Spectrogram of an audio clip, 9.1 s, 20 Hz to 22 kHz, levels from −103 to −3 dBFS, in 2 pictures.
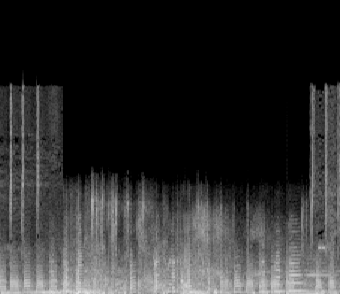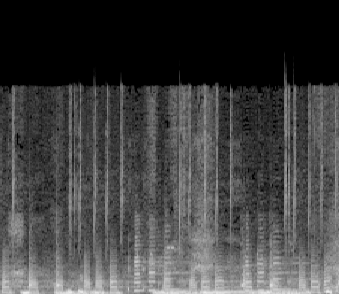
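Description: From 0.85 s to 4.43 s a call bitrate drop makes the sound rough and muffled, which fits a fall from 32 to 6 kbps, worst for 1.77 s. On a spectrogram, energy above 8 kHz vanishes, then returns.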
